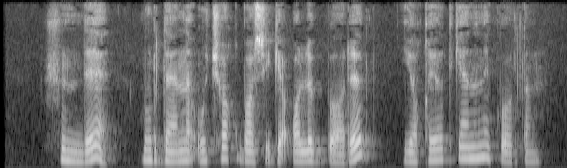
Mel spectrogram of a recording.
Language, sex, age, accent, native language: Uzbek, female, 30-39, Samarqand, Uzbek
